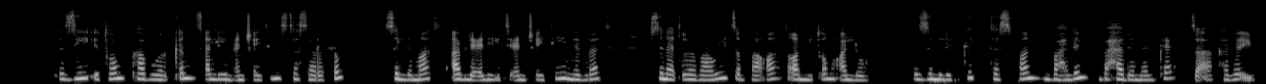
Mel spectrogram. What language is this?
Tigrinya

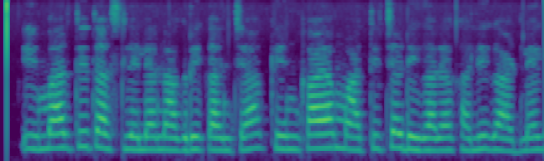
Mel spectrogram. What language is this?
Marathi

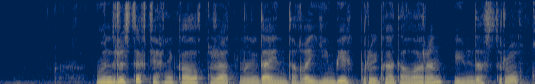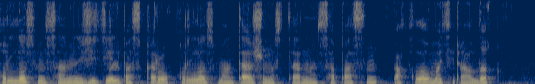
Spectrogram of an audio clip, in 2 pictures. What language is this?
Kazakh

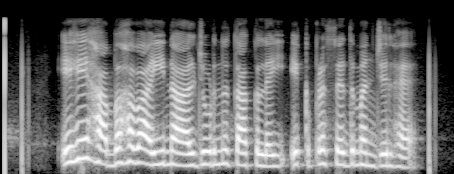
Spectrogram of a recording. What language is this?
Punjabi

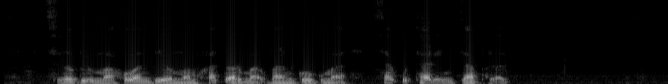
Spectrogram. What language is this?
Georgian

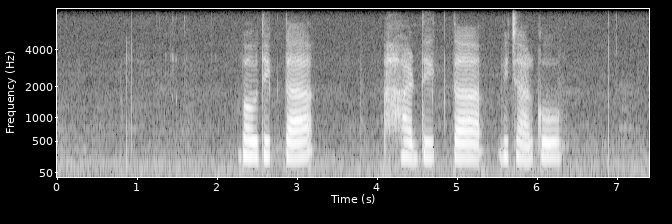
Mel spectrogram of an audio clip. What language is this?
Nepali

